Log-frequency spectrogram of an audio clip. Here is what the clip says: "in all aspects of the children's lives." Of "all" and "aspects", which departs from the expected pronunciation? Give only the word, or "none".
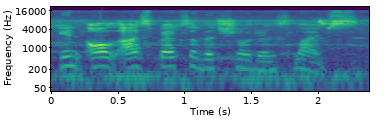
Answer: none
